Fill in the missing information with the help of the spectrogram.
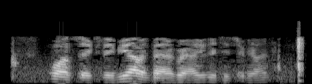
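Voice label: Police Patrol Dispatch; New Bern Police Patrol 1 (Dispatch) (TG 200)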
